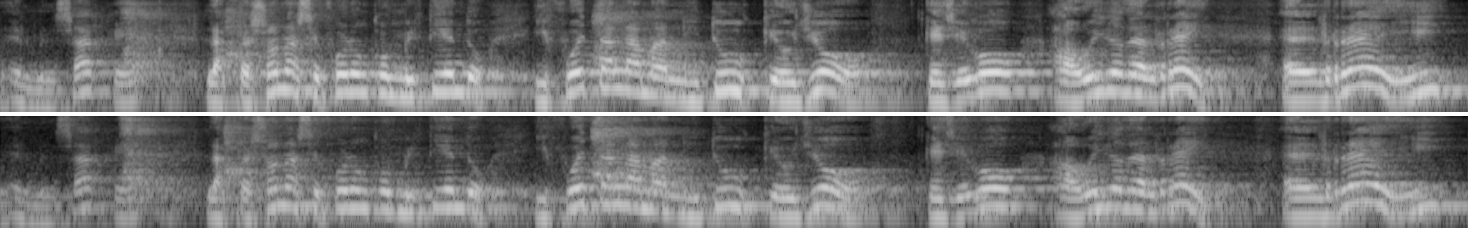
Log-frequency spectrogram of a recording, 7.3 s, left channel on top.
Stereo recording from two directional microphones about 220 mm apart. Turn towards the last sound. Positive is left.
turn(degrees=25)  # may be behind; listen again after turning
